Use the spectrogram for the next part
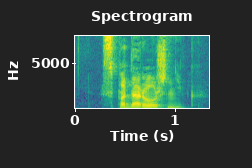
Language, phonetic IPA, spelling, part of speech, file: Belarusian, [spadaˈroʐnʲik], спадарожнік, noun, Be-спадарожнік.ogg
- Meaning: 1. a fellow traveller; companion 2. satellite, moon (a natural satellite of a planet) 3. an artificial satellite of a planet or moon, sputnik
